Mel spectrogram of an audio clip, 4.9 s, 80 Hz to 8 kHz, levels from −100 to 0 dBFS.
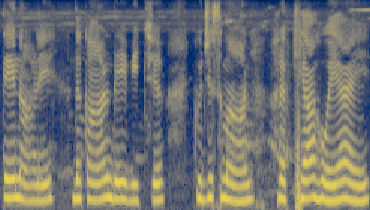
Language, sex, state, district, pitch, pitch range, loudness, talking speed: Punjabi, female, Punjab, Pathankot, 240 Hz, 225-255 Hz, -15 LUFS, 120 wpm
